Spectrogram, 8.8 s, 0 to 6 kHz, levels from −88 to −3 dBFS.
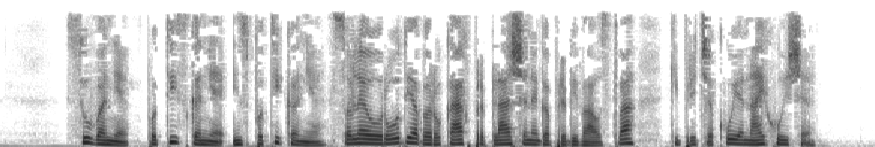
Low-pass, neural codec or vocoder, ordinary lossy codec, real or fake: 5.4 kHz; codec, 16 kHz, 4 kbps, X-Codec, HuBERT features, trained on balanced general audio; MP3, 24 kbps; fake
